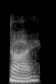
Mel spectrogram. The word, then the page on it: thy: Indian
